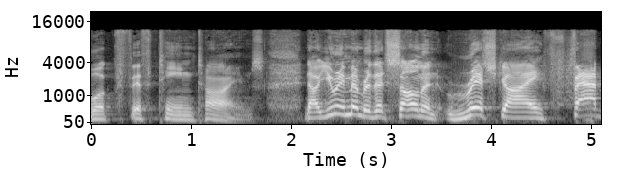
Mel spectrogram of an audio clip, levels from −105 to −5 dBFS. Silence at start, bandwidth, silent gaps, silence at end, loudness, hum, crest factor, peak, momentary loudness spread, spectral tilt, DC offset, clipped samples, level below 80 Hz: 0 s; 12.5 kHz; none; 0 s; -18 LUFS; none; 20 dB; 0 dBFS; 11 LU; -2 dB/octave; under 0.1%; under 0.1%; -62 dBFS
